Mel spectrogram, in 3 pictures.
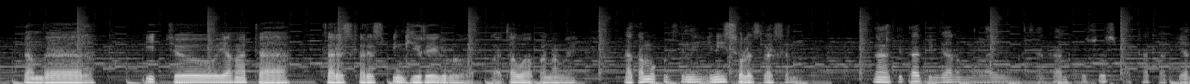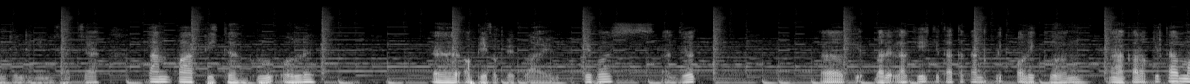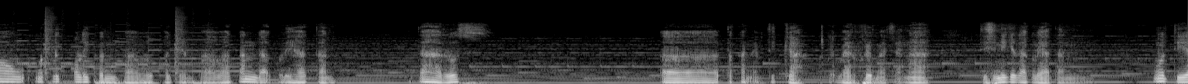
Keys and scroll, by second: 32.6 F3.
